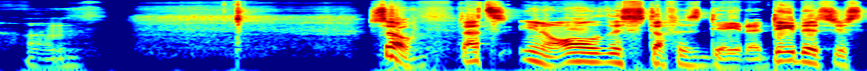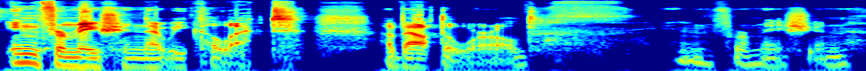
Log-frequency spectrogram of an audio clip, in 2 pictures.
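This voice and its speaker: A man talks with big swings in loudness and long, frequent pauses. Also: moderate pace. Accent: American. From US, Eastern Pennsylvania. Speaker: statistics teacher. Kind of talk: lecture. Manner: casual, hesitant with many fillers.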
